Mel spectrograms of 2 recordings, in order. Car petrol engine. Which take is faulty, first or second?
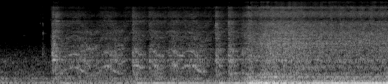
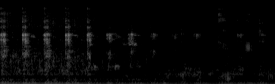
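second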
